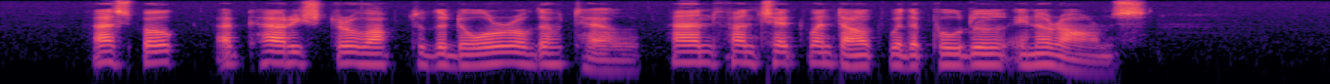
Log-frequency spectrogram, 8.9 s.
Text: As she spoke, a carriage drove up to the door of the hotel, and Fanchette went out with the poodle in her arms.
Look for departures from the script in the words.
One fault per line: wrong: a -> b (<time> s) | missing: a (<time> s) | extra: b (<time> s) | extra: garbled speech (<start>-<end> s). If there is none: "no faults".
missing: she (0.8 s)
